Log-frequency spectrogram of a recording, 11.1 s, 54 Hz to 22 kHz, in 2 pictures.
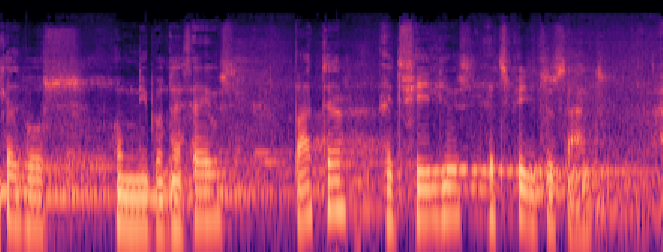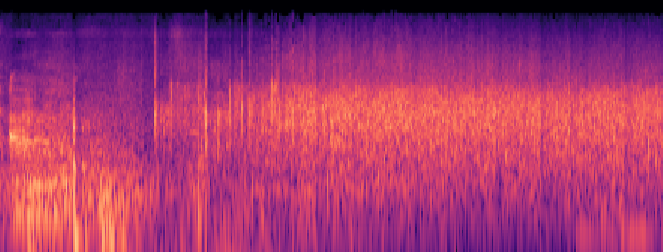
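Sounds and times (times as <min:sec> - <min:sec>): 
speech: 0:00.0 - 0:06.6
audience applause at a papal general audience: 0:06.8 - 0:11.0.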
